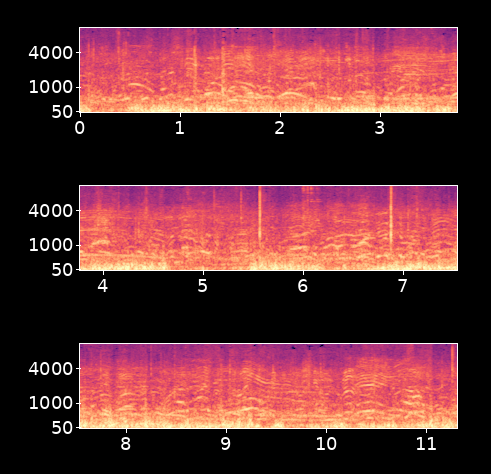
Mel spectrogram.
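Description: Men shout and call out at a distance across an open field.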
